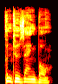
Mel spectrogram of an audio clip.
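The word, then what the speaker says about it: Kun-tu-bzang-po: of the sky and text kunu Bango pronounced kunu Zango Sanskrit samanta badra all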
